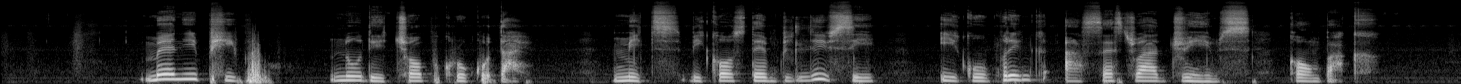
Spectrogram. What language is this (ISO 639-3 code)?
pcm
